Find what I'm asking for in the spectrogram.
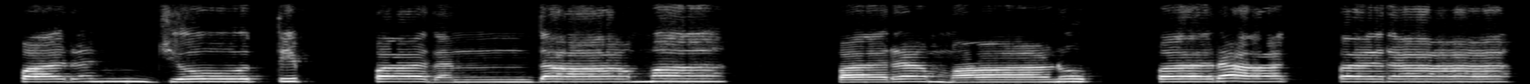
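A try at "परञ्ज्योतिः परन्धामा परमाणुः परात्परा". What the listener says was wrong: So this visarga should be heard, but not full visarga. It's like half. Paranjyoti Parandhama. So half visarga and this pa will little bit sound like Paranjyoti Parandhama. Half visarga. So it is definitely better than how you chanted the first time, because it was very plain. Paranjyoti Parandhama.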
